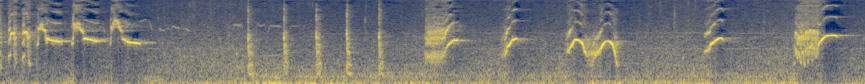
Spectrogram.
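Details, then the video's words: Javan myna song used as a lure to get young birds singing: loud squeaky whistled notes sweeping up and down, with sharp clicks and rasping bursts in uneven phrases and gaps between. "Masteran ampuh untuk burung jalak kebo malas bunyi"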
